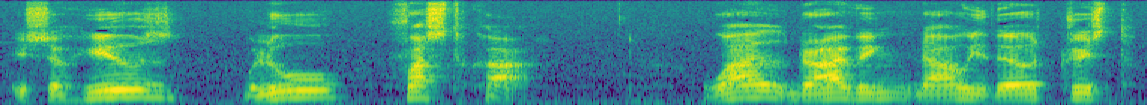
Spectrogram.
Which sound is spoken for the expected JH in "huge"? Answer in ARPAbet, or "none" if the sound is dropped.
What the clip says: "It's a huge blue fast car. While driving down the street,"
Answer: Z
